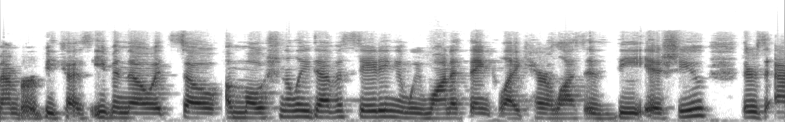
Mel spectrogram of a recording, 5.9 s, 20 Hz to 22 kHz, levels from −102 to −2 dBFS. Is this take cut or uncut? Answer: cut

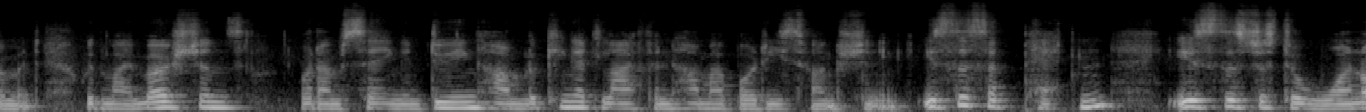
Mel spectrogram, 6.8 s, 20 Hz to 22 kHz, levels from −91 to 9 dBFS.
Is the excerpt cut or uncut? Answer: cut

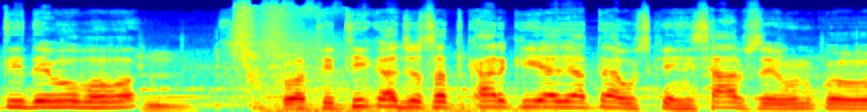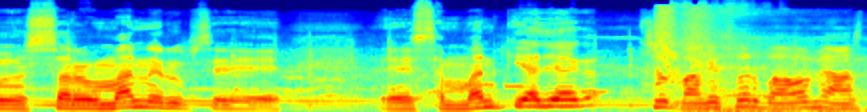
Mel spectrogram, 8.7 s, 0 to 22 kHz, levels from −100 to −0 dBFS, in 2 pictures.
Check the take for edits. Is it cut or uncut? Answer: cut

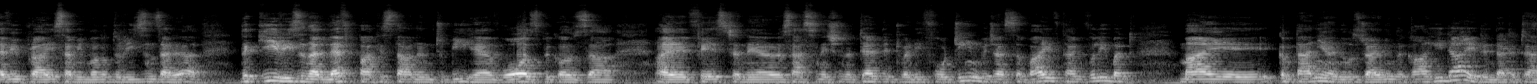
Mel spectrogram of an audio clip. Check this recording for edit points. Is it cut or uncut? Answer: uncut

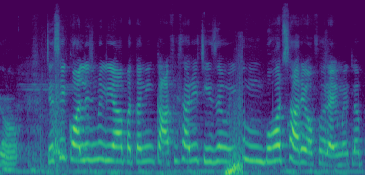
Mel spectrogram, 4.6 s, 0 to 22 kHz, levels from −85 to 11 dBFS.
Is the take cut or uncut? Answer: cut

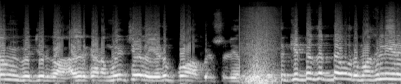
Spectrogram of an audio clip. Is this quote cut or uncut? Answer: cut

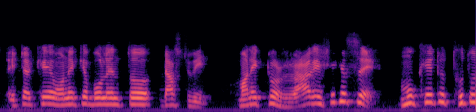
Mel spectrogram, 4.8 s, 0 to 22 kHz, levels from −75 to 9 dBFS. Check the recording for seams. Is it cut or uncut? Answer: cut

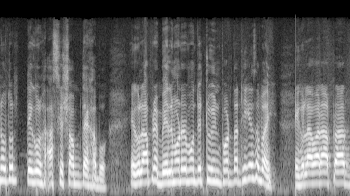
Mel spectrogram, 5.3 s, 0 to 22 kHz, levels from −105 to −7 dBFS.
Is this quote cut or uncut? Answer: cut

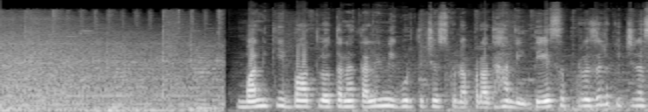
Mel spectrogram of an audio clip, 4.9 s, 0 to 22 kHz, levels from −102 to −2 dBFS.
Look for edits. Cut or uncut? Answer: uncut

